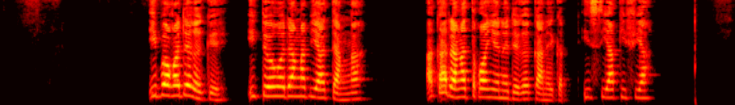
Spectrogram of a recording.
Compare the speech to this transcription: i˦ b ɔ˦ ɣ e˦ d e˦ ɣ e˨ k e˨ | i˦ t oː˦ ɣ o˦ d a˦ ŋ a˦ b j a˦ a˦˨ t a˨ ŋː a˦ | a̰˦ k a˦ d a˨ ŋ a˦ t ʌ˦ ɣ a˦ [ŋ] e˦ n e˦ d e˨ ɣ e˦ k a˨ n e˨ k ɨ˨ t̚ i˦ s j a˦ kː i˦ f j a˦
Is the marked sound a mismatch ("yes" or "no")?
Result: yes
